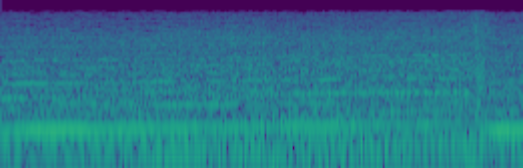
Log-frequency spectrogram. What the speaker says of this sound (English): that AMG is sounding so good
